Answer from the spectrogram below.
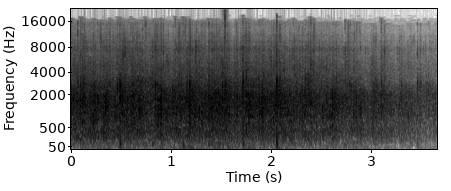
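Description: A crowd claps steadily, a dense, even patter of many hands with scattered sharper claps, sustained throughout and tapering slightly at the end.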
